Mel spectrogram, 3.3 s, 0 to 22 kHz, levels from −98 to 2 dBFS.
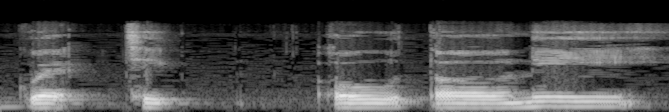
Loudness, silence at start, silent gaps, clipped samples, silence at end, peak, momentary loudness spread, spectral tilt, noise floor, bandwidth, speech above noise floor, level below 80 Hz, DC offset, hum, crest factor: -17 LUFS; 0 s; none; under 0.1%; 0.1 s; 0 dBFS; 9 LU; -5 dB/octave; -53 dBFS; 10.5 kHz; 37 dB; -58 dBFS; under 0.1%; none; 16 dB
